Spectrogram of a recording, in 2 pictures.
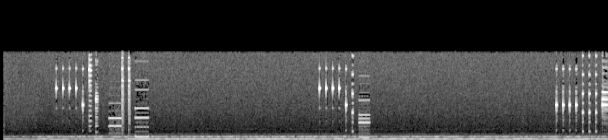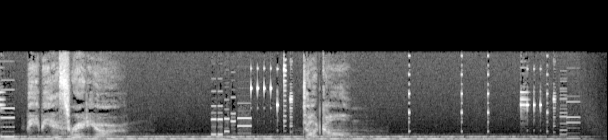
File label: bbs radio promo; bbsradio dot com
